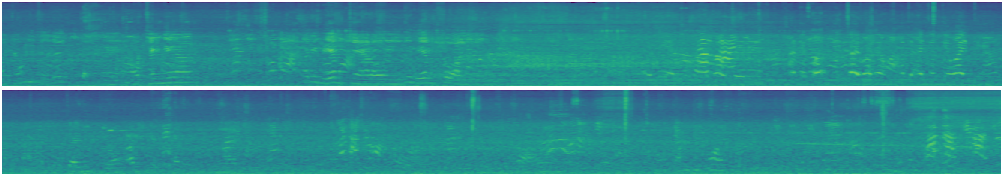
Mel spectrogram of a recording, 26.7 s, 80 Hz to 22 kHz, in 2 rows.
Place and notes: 淡水國民運動中心, 崁頂里, Tamsui Dist. - in the Park
in the Park, Traffic Sound
Tamsui District, New Taipei City, Taiwan, 2 April 2016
